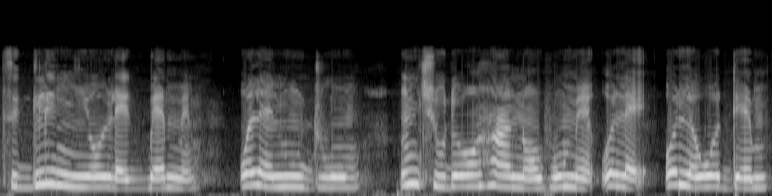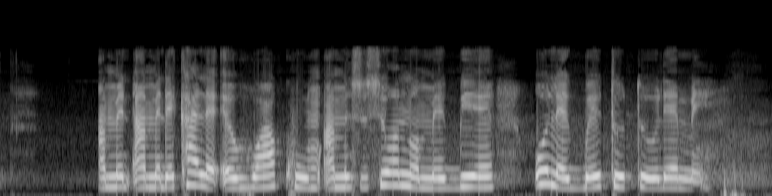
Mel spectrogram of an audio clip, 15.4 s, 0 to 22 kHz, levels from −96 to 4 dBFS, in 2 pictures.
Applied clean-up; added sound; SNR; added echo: none; none; none; none.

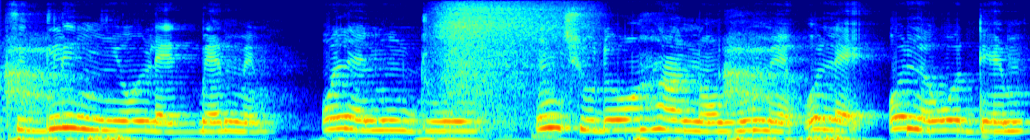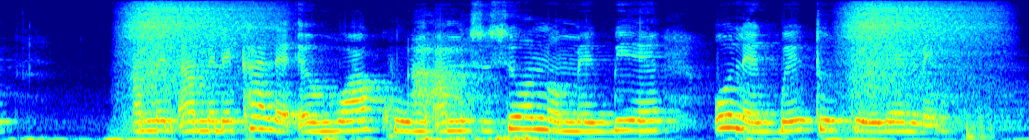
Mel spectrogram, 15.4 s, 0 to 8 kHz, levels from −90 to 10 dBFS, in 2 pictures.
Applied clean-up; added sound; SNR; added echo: none; Breathing; 13 dB; reverberation time 0.5 s.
